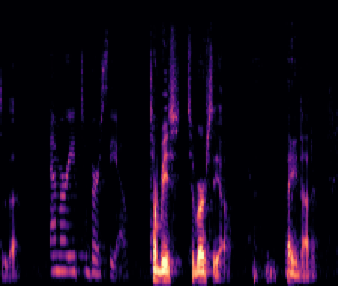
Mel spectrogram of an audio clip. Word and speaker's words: Emery-Tiburcio: How do you actually pronounce it, though? Emery-Tiburcio.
